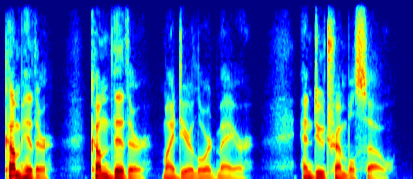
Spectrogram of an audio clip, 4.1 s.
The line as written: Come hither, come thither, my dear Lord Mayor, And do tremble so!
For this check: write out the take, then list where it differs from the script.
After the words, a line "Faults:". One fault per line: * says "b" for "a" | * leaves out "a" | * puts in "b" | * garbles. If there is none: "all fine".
Come hither, come thither, my dear Lord Mayor, And do tremble so!
Faults:
all fine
